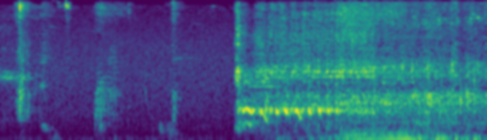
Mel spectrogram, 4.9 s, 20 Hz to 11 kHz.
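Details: Restored white 2.0 automatic Mk3 Ford Cortina GXL with no park inhibit: quiet shuffling, then a short crank, engine fires first time and builds to an even idle; clean cold start.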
